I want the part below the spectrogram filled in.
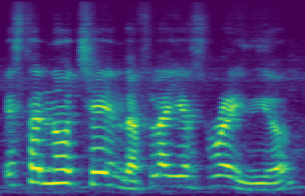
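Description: A woman's voice: mid-range voice, very animated, takes it slowly, sharp tone, low-quality recording. A woman hosting a podcast in casual chat, reacting to her guest with short interjections. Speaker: podcast host.

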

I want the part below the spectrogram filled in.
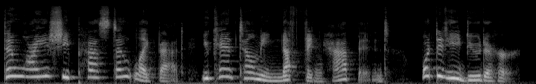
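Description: A woman voicing a furious older father who shouts and demands answers in a raised, strained voice. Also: high voice, big pitch swings, moderate pace, voice pushed up. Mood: angry.

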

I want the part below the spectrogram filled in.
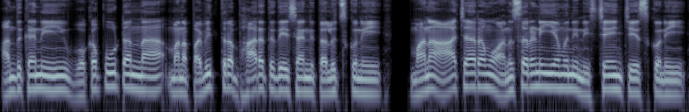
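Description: A man narrating a humorous story in an even, measured reading voice. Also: medium pitch, dry recording, clean studio sound.

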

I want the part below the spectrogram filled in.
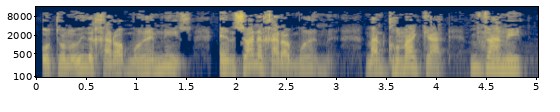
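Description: A man's voice: fairly high pitch, sing-song, breathy edge, soft background music, pitched above the performer's own voice. A man voicing an earnest immigrant factory worker who speaks in broken, pleading sentences. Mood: indignant. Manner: broken grammar, pleading and urgent.

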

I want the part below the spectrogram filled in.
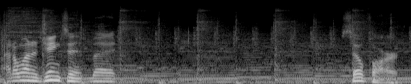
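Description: A man hosting a live show, chatting casually through the news in a halting, digressive way. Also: medium pitch, sing-song, music in the background. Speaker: host and editor of a live show.

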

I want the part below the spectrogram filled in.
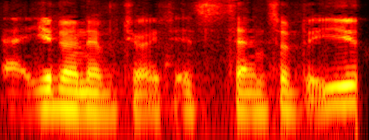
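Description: A man narrating as game master in a casual tabletop game, with a halting, filler-heavy delivery. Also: mid-range voice, steady tone, vocal fry, fairly bright tone, poor audio.

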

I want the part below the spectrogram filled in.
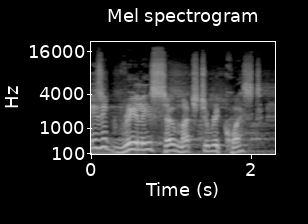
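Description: A man's voice: on the high side, expressive, normal speed, a bit bright. A man playing an imprisoned villainous mastermind in an audio drama, mocking and elaborately courteous. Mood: smooth, persuasive. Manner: theatrical, mock-courteous, elaborately formal.

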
